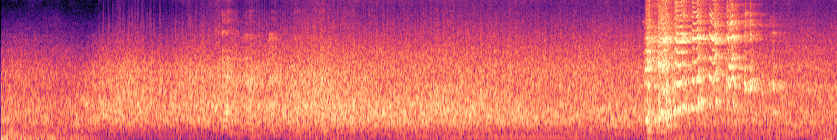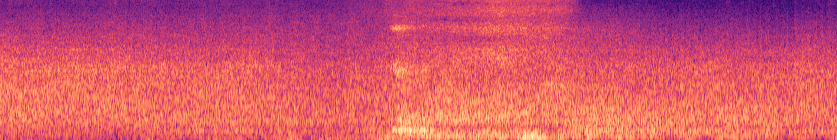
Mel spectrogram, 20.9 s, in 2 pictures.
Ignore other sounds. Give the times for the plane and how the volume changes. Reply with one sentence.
The plane can be heard from 0.0 to 20.8 s, getting quieter.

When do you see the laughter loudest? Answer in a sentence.
The volume of the laughter peaks at 8 seconds.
